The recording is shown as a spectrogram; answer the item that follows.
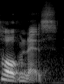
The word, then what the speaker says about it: jóvenes: Guys, you already know J is pronounced as H in Spanish. It is pronounced as jóvenes.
